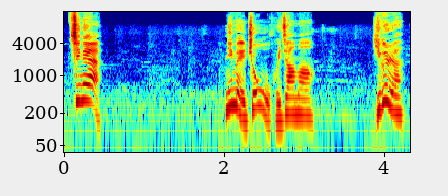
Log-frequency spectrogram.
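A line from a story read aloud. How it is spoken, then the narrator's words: Calling out. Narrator (Chinese): 云建威忽然想起什么，喊住他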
